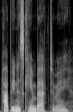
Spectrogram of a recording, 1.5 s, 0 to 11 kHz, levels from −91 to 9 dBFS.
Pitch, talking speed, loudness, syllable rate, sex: 200 Hz, 205 wpm, -19 LUFS, 5.5 syllables/s, female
